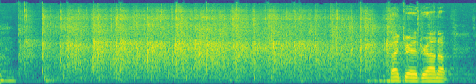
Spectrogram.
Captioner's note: applause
